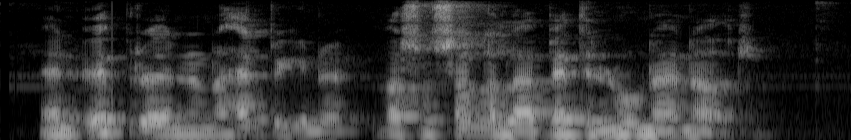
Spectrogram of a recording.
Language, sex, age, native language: Icelandic, male, 40-49, Icelandic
